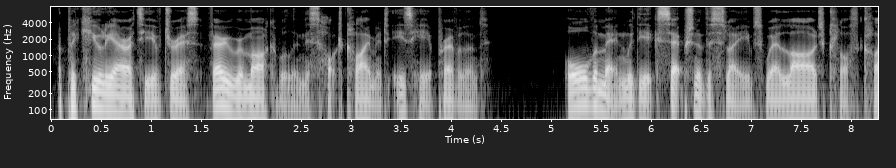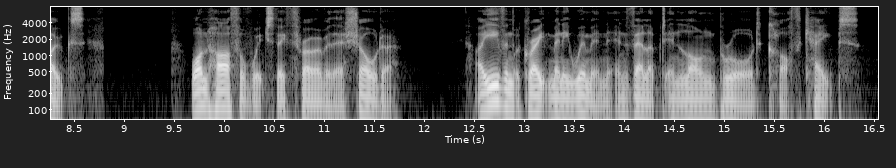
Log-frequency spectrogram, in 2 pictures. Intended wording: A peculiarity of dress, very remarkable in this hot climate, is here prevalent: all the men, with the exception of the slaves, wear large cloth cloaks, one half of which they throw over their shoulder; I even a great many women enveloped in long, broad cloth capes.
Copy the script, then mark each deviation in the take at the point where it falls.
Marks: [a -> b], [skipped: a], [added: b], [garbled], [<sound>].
A peculiarity of dress, very remarkable in this hot climate, is here prevalent: all the men, with the exception of the slaves, wear large cloth cloaks, one half of which they throw over their shoulder; I even a great many women enveloped in long, broad cloth capes.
